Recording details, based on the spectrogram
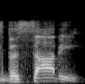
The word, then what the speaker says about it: Basabe: It's Basabe, like Basabe.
